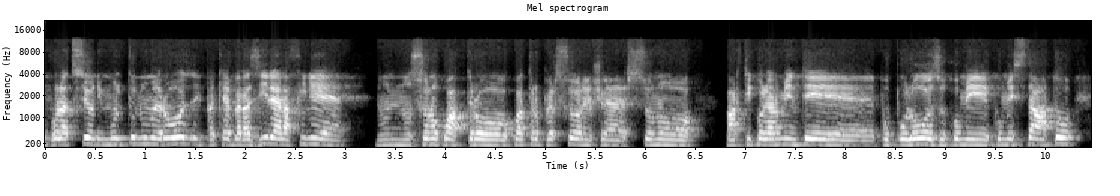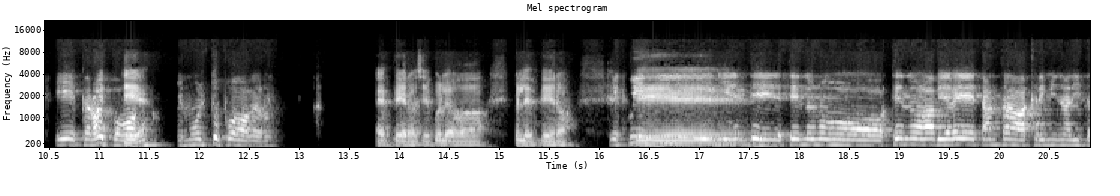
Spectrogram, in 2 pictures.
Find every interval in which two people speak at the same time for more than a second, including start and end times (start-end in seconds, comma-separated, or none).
16.3-17.6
